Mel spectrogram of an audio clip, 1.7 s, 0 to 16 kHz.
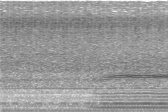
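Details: Opel Corsa D, Z14XEP 1.4 16V 90 hp petrol, just after timing chain kit replacement: even idle swelling into a brief rev, only light fast injector ticking, no chain rattle. Normal running after repair.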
